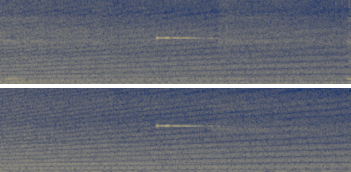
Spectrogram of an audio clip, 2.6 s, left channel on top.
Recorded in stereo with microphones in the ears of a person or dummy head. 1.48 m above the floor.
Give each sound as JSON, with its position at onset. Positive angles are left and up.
{"t": 0.0, "sound": "a drone", "side_deg": -30}
{"t": 1.2, "sound": "a bell", "side_deg": 40}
